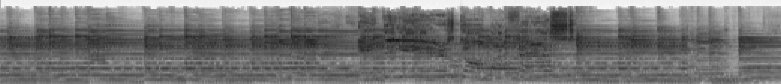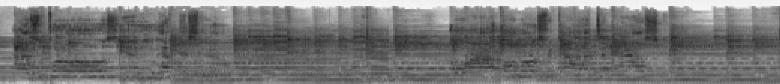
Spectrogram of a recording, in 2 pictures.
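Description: Acoustic guitar strummed steadily in a live song, with a man's singing voice coming in at times over it.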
